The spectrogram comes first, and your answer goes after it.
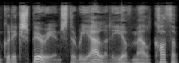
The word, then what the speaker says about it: Malkutha: He knew that before a person could experience the reality of MALKUTHA, pronounced MALKUTHA, meaning God's divine reign, they first had to recognize which kingdom was already ruling their thoughts.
